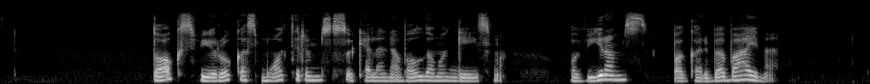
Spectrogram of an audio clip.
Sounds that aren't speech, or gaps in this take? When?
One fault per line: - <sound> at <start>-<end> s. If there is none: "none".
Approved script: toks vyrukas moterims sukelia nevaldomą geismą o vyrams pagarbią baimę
none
